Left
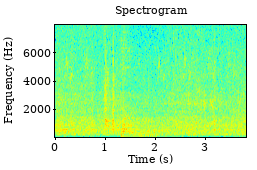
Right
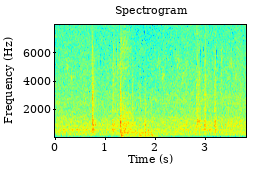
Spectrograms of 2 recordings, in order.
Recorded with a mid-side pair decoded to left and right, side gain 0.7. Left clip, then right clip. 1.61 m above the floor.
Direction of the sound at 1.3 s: 25° right.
